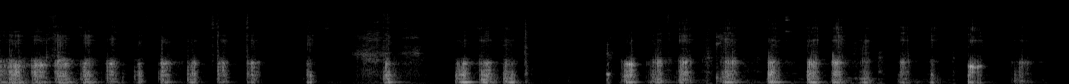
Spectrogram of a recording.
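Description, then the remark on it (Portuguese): A pig grunts and oinks in rapid, rhythmic bursts, loud, with a short pause partway through before the snorting grunts pick up again. “É javali é porco, caralho.”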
